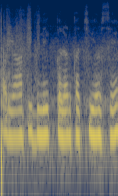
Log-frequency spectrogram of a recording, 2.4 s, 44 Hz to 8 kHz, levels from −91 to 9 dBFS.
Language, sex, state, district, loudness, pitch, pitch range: Hindi, female, Bihar, Bhagalpur, -15 LUFS, 215 Hz, 210-220 Hz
